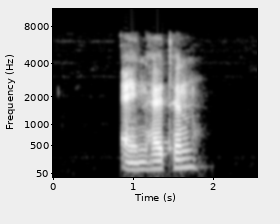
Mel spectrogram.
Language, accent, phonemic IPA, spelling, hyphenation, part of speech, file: German, Austria, /ˈaɪ̯nhaɪ̯tən/, Einheiten, Ein‧hei‧ten, noun, De-at-Einheiten.ogg
- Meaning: plural of Einheit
